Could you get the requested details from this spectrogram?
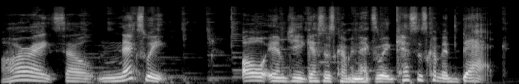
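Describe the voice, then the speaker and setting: A young adult woman hosting a live-stream talk show, excitable and gushing, laughing often. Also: low-pitched, a little slow, faint music behind.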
